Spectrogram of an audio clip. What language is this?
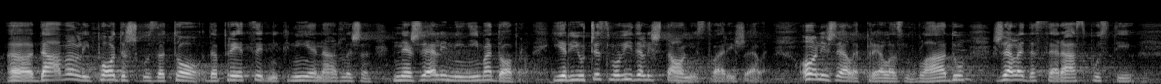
Serbian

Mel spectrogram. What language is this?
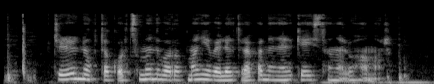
Armenian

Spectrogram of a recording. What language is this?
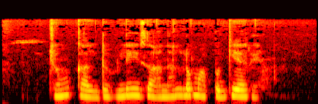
Mundang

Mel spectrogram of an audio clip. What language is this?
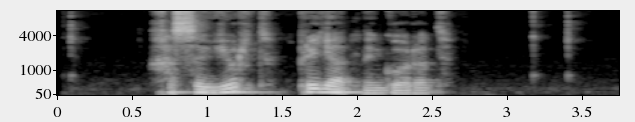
Russian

